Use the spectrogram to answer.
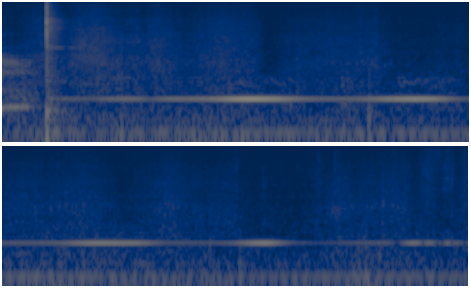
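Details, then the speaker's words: Sharp strike then steady pure tuning fork hum swelling and fading as it moves ear to ear in a simulated ASMR roleplay hearing test, binaural recording. "I'm gonna be using this tuner fork right here. I'm gonna be bringing it, and I'm gonna need you to tell me whether you hear it equally from one side to the other."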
